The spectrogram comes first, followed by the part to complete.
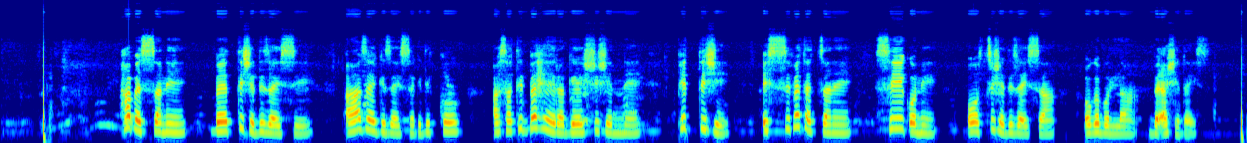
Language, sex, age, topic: Gamo, female, 25-35, government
